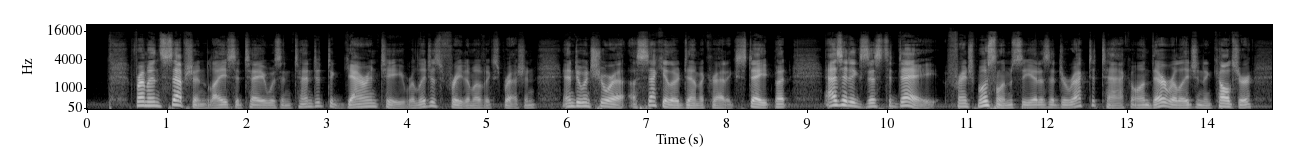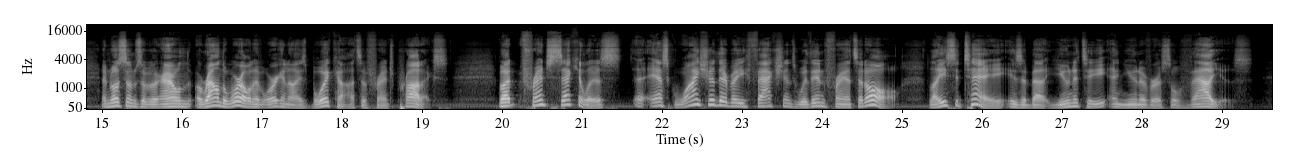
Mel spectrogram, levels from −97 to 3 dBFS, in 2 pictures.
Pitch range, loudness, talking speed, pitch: 110-160 Hz, -29 LUFS, 140 wpm, 130 Hz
